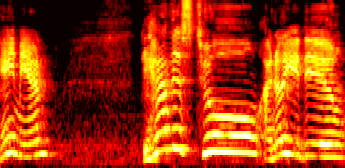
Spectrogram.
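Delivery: high-pitched sarcastic delivery.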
